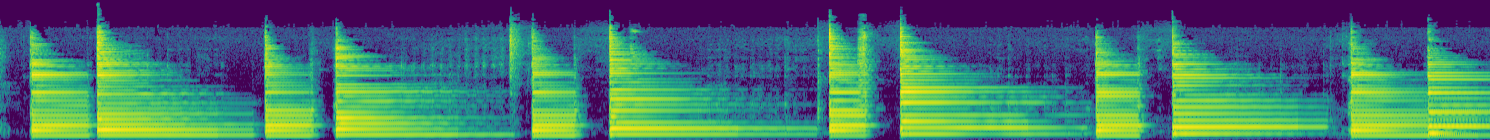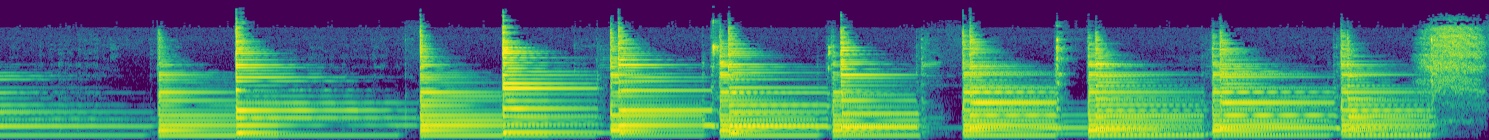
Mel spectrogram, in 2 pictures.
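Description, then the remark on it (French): A steady low note sounds again and again while a second tone above it changes each time, forming a series of two-note intervals over the same fundamental for ear training, in a clear, synth-like timbre with no voices. “Donc ce que je te propose, c'est toujours au départ de la même fondamentale d'aller écouter, d'incruster les différents intervalles dans ton oreille.”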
